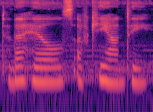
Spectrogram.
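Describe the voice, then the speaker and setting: A woman narrating a scripted guided sleep meditation in a calm, soothing, unhurried manner. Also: mid-range voice, music in the background.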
